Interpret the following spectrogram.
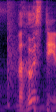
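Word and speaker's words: Vakhushti: Vahusti, that's how you say it.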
